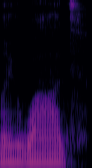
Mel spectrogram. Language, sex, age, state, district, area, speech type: Goan Konkani, female, 45-60, Goa, Murmgao, urban, spontaneous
